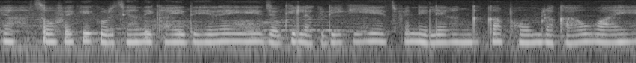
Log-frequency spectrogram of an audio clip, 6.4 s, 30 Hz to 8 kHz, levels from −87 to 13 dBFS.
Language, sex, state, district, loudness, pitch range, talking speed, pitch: Hindi, female, Uttar Pradesh, Jyotiba Phule Nagar, -19 LUFS, 190-200 Hz, 200 wpm, 195 Hz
